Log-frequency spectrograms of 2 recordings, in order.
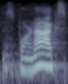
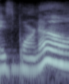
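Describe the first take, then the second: First: The name ends with a clear 'ox' sound. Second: The name ends without the final 'ox' sound. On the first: The speaker calls it right. "I say Bor- Zbornox because I really like the oxy sound" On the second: The speaker calls it wrong. "I don't say Zborno"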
